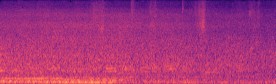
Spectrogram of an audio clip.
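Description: Steady rain noise with a low hum underneath that fades about two seconds in.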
